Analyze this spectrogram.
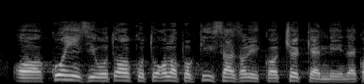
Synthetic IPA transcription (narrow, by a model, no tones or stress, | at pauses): ɒko̞heːzijoːt̪ɒlko̞t̪oːɒlɒpo̞k̚t̪iːsːaːzɒleːkːɒlt͡ʃøkːɛnːeːnɛk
